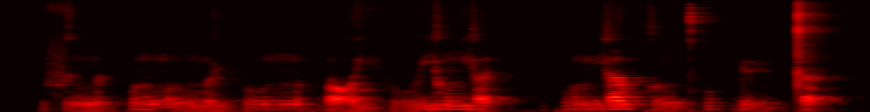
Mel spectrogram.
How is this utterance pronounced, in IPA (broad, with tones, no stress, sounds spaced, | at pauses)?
f ɪ˨˩ ŋ n̪ ɐ˥ k̚ p ʊ˧ ŋ m ʊ˨ ŋ m ɵ˨˩ ɥ h uː˧ m n̪ ʊ˨˥ k̚ l ɔː˨˧ j h uː˨˥ j ʊ˥ ŋ j ɐ˨ t̚ | kʷ ɐ˧ m j ɐ˥ w k ʊ˨˧ ŋ kʷʰ ɐ˥ p̚ l yː˨˥ p̚ t̪ ɐ˧ k̚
